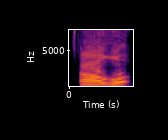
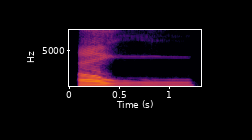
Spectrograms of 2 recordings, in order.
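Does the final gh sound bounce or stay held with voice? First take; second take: bounced; held. First: The final gh ends with a bouncing release. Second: The final gh is held with continuous voice. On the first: The speaker calls it wrong. "kalau kita terlantun tu" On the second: The speaker calls it right. "yang betul?"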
